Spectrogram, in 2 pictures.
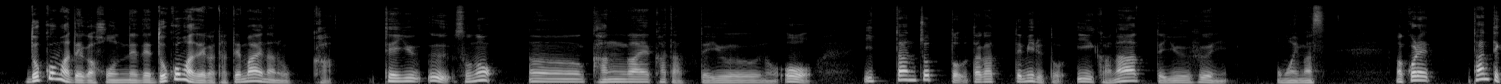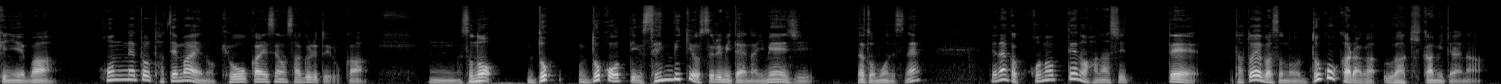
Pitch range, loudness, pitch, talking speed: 90-155 Hz, -23 LUFS, 115 Hz, 300 characters per minute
